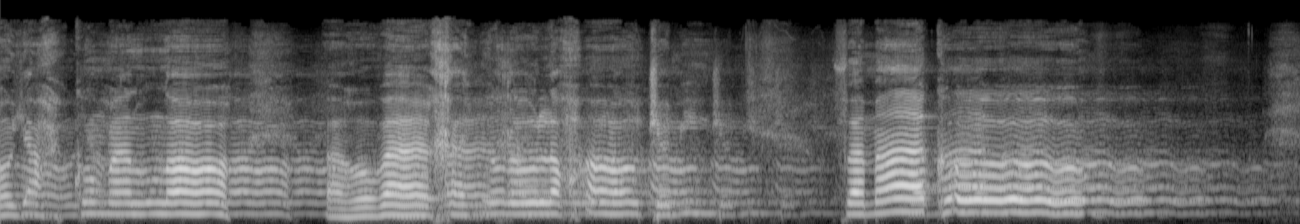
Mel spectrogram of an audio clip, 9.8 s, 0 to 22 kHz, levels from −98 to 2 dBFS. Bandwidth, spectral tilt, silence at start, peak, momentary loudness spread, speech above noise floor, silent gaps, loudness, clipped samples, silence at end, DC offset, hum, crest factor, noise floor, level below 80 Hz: 15.5 kHz; -4 dB/octave; 0 s; -2 dBFS; 20 LU; 25 dB; none; -21 LUFS; under 0.1%; 0 s; under 0.1%; none; 20 dB; -46 dBFS; -68 dBFS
